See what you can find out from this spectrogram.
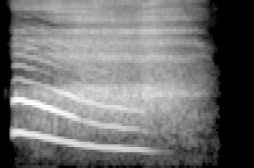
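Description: A child yawns once, close and fairly loud: a long, breathy, voiced exhale whose pitch slides steadily downward for about a second and a half before fading out. No talking.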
